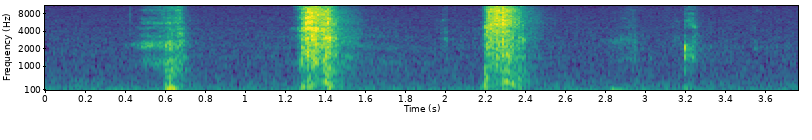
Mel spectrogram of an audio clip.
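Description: Several short, sharp, explosive bursts of air, two of them strong, spaced about a second apart. This is a run of sneezes from a cat.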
